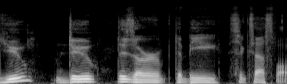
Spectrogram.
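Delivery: slow, dramatic pause after every single word. Speaker delivering a line as a dramatic thing: pause after each word. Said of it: "I always like to pause by each one of those words. It's like this dramatic thing".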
